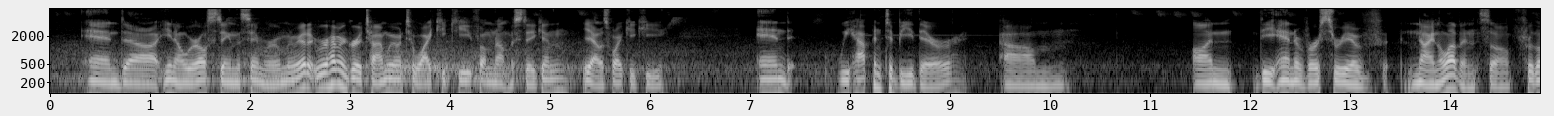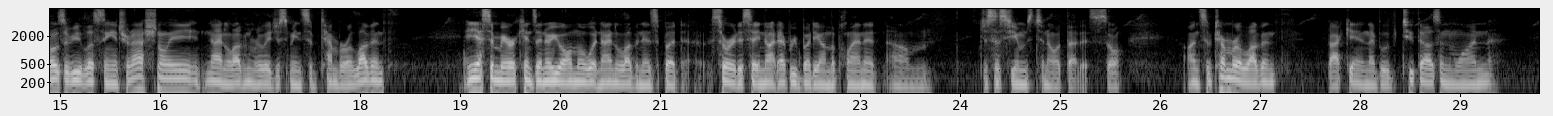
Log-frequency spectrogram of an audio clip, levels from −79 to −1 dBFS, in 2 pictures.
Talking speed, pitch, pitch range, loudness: 200 wpm, 100 Hz, 95-110 Hz, -26 LUFS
